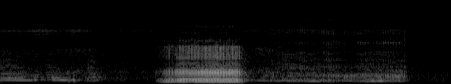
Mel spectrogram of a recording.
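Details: A 4-month-old English bulldog puppy snores with a loud, rattling, throaty rasp between softer breathing sounds, in a snoring contest with an Alapaha Blueblood American Bulldog.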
